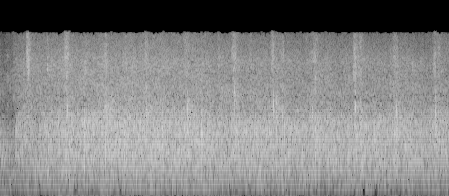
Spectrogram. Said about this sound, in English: Again, Governor Hassan in her speech yesterday, and editing a little bit of the applause just in the interest of time.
